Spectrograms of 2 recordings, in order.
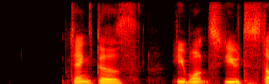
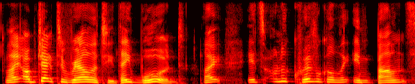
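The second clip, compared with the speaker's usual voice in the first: exasperated; 8 semitones higher than usual. Real, not acted. Commentator exclaims over debate.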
